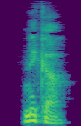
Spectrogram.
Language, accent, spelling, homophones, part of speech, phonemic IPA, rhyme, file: English, Australia, nicker, knicker, noun / verb, /ˈnɪkə(ɹ)/, -ɪkə(ɹ), En-au-nicker.ogg
- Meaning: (noun) 1. Pound sterling 2. A soft neighing sound characteristic of a horse 3. A snigger or suppressed laugh; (verb) To make a soft neighing sound characteristic of a horse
